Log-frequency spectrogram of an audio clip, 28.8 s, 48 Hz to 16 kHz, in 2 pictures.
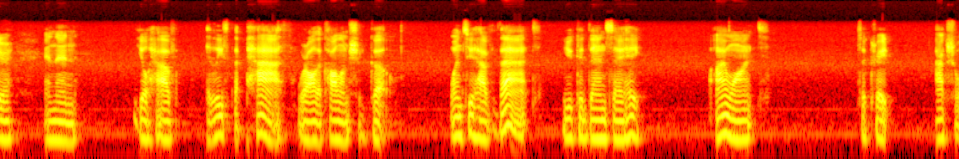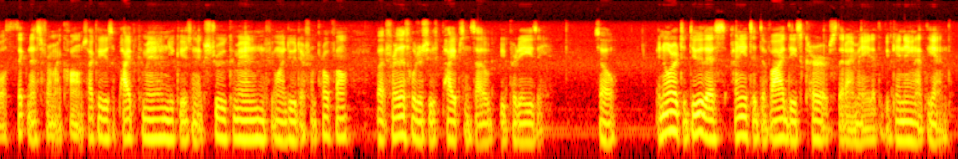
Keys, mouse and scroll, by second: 21.7-22.0 scroll up 2, 22.9 right click, 27.8-28.7 scroll down 1.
